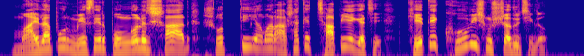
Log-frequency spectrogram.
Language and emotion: Bengali, happy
